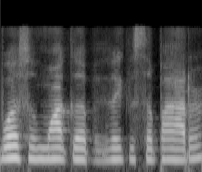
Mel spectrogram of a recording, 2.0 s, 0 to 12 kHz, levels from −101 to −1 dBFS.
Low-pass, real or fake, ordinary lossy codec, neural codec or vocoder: 7.2 kHz; fake; MP3, 48 kbps; codec, 16 kHz, about 1 kbps, DyCAST, with the encoder's durations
